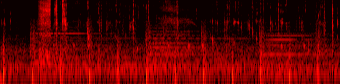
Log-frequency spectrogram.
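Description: Close-up chewing and mouth smacking while eating fried mackerel tuna and rice by hand, in many short wet clicks, over soft background music.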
